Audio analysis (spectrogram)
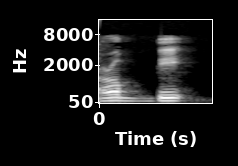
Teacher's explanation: را زبر کی وجہ سے پر پڑھا جائے گا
